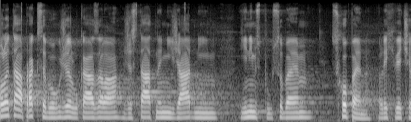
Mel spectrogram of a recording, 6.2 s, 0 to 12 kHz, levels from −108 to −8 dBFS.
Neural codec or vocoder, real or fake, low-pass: none; real; 10.8 kHz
